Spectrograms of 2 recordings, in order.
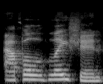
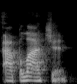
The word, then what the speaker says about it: Appalachian: And I think it's funny that down south like they say it like how you say it, Appalachin. Mhm. Well, I would say Appalachian until I was in that area and they scolded me and told me it's Appalachin.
